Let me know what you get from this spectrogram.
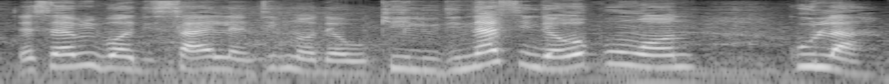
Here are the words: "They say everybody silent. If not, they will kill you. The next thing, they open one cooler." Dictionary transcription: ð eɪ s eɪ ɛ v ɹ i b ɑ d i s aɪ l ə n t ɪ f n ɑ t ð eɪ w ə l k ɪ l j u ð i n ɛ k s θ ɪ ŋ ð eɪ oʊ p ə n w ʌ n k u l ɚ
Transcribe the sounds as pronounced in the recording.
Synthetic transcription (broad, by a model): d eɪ s eɪ ɛ v ɹ i b ɑ d i s aɪ l ə n t ɪ f n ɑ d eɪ w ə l k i l j u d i n ɛ k s t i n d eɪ oʊ p ə n w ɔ n k u l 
